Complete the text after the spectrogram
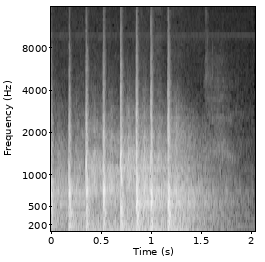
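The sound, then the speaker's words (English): A quick, evenly spaced run of about seven or eight firm knocks on a door, fairly loud, then fading. No one speaks. “you didn't need to knock 3 times.”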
